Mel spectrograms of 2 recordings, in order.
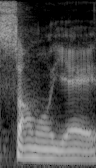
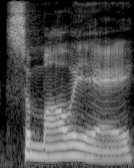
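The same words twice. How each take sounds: First: The word does not sound like Somalia. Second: The word sounds like the country Somalia. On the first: This is how expert wine stewards say it. "they were the ones who were like, it's sommelier" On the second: This is a common American way to say it. "for years I had been saying sommelier, which sounds... I always equate it to the African country of Somalia"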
